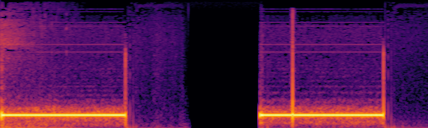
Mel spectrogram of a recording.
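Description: A steady telephone ringback tone sounds twice, each buzz lasting just over a second with a pause between, clear, as an outgoing call is placed from radio studio Midgard, waiting to be answered.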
